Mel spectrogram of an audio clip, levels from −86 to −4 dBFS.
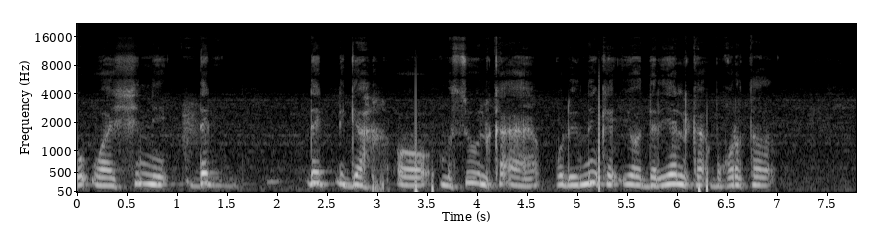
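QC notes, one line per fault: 3.38–3.57 s, loud pop: two sharp pops in quick succession between "dhedig ah" and "mas'uul ka", peaking about 15 dB above the speech. A sudden voltage pulse, likely from a plug, switch or static discharge, was added to the signal, and the speech carries on beneath it.
5.21–5.24 s, loud pop: a single brief pulse, about 20 dB above the speech, heard as one hard thump.
6.21–6.32 s, loud pop: another double pop, about 15 dB above the speech.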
